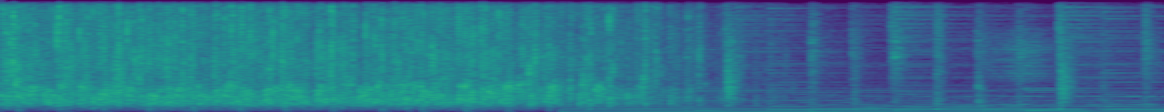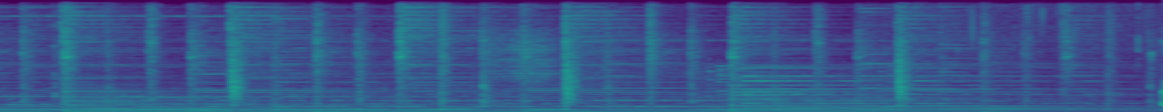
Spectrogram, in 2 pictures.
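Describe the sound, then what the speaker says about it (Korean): An audience at a church broadcast applauds to welcome a speaker. Dense clapping opens the stretch, then a music bed enters and continues beneath fading applause, with no speech over it. "박수로 오시겠습니다."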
